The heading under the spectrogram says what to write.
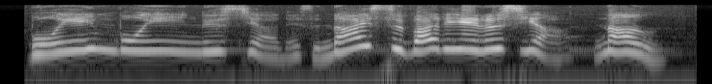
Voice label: chat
